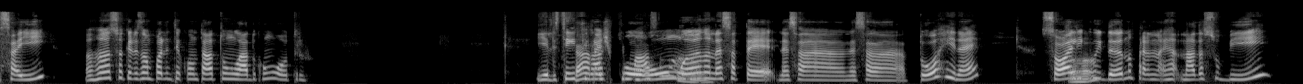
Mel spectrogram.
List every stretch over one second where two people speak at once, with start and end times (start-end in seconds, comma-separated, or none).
5.7-7.2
